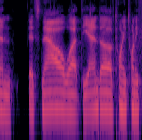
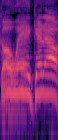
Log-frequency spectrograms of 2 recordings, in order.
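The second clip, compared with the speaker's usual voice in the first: put-on, very high, shrill, ragged screaming; 11 semitones higher, 4 dB louder than usual. Retelling what she screamed at him: retelling her screaming. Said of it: "she starts screaming".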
